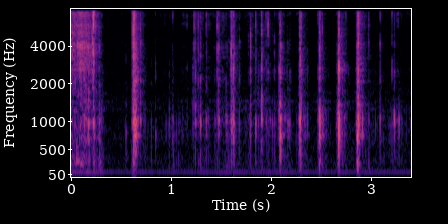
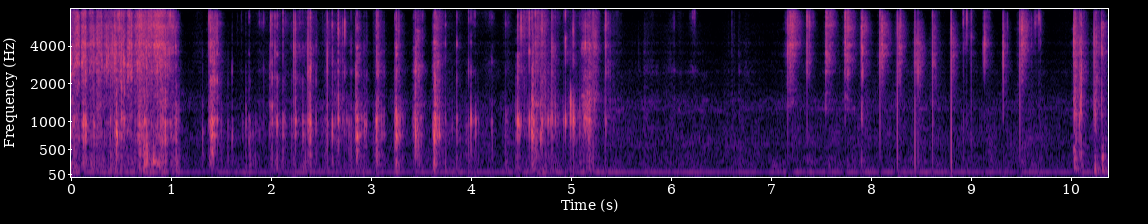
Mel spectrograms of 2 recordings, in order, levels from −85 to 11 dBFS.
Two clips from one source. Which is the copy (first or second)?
second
